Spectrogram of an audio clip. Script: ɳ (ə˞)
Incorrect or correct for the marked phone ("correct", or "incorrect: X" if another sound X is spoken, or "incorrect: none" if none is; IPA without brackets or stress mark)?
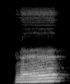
correct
